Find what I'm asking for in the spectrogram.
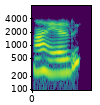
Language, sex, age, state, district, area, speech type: Kannada, female, 18-30, Karnataka, Bagalkot, rural, conversation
